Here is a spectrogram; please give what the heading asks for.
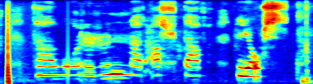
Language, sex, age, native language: Icelandic, male, 10, Icelandic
